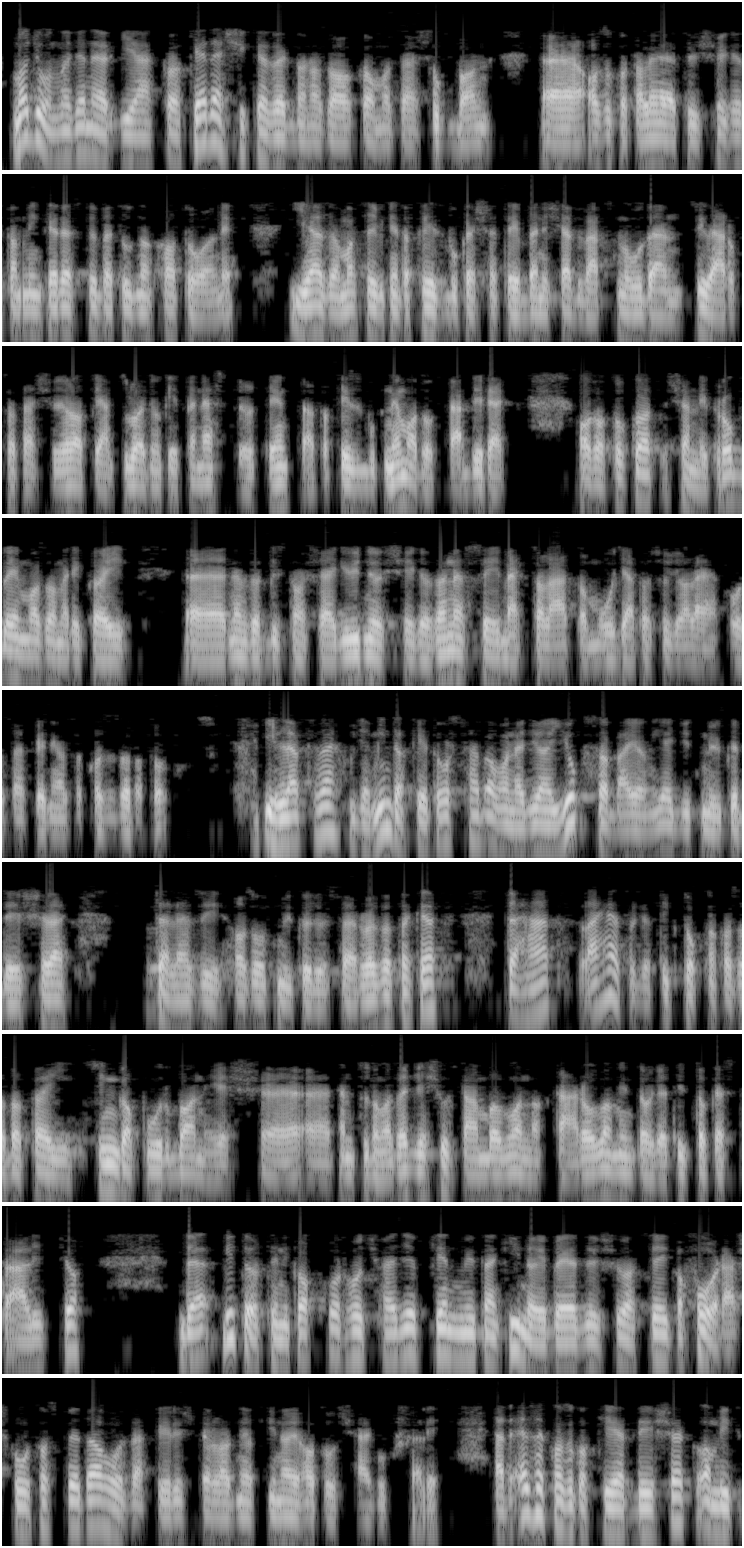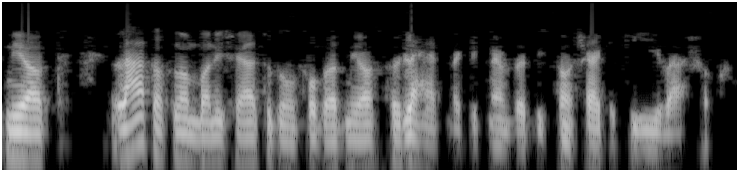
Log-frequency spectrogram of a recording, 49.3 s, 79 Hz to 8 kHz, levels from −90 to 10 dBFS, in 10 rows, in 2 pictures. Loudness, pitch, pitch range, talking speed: -16 LUFS, 100 Hz, 90-120 Hz, 165 wpm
